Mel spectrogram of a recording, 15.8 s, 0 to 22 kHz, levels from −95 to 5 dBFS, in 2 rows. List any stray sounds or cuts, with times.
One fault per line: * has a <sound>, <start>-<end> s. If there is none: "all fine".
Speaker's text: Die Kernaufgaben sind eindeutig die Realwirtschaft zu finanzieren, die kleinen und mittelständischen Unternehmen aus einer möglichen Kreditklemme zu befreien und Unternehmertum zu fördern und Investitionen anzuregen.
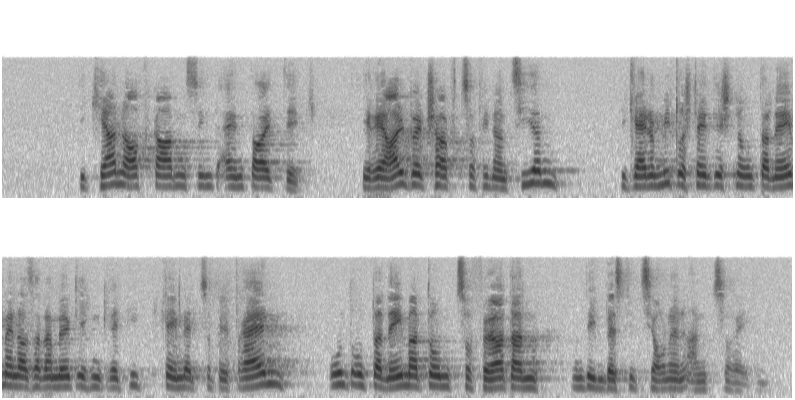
all fine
